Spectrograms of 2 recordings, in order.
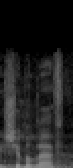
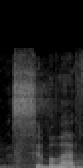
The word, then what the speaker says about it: Shibboleth: If he answered no, they said, "All right, say Shibboleth." If he say Sibboleth, because he could not pronounce the word correctly, they seized him and killed him at the fords of the Jordan.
